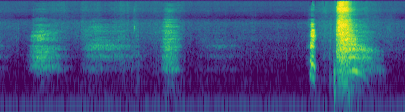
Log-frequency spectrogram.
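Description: Several catching inbreaths build up to a sharp, explosive sneeze near the end. Repeated sneezing brought on by sneezing powder.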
